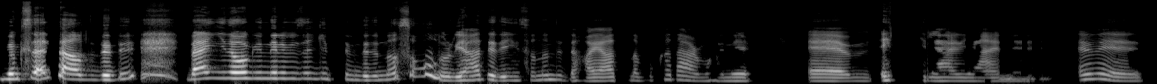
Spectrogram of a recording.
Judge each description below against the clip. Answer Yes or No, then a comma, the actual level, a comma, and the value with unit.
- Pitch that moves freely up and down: Yes, wide, 6.8 semitones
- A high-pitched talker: Yes, high, 195 Hz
